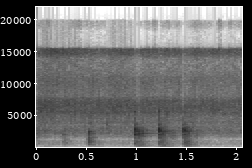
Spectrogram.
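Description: Spinach being stirred and fried in a pan for palak chicken: five spaced spatula scrapes and tosses, each followed by a brief sizzle, close and moderately loud.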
